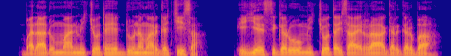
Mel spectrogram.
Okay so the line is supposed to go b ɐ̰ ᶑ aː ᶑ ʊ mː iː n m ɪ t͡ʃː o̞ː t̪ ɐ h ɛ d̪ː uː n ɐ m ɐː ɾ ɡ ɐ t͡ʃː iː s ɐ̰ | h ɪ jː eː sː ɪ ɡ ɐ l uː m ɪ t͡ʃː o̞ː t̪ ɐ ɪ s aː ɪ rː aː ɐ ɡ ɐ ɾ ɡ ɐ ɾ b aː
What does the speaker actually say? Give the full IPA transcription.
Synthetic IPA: b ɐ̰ ᶑ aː ᶑ ʊ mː aː n m ɪ t͡ʃː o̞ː t̪ ɐ h ɛ d̪ː uː n ɐ m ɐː ɾ ɡ ɐ t͡ʃː iː s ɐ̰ | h ɪ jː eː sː ɪ ɡ ɐ ɾ uː m ɪ t͡ʃː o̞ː t̪ ɐ ɪ s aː ɪ rː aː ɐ ɡ ɐ ɾ ɡ ɐ ɾ b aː

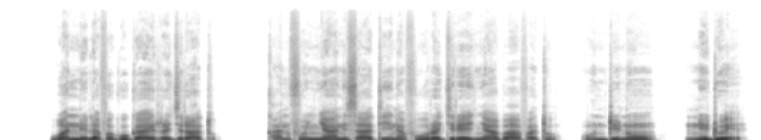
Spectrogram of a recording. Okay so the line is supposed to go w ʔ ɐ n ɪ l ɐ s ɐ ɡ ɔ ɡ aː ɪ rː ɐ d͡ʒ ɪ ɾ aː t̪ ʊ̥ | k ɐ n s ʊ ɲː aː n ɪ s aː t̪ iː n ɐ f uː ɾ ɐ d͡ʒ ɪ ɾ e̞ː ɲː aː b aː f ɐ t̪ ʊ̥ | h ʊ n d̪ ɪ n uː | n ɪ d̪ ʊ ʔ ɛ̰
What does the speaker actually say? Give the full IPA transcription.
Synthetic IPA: w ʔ ɐ nː ɪ l ɐ f ɐ ɡ ɔ ɡ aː ɪ rː ɐ d͡ʒ ɪ ɾ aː t̪ ʊ̥ | k ɐ n f ʊ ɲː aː n ɪ s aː t̪ iː n ɐ f uː ɾ ɐ d͡ʒ ɪ ɾ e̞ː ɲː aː b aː f ɐ t̪ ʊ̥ | h ʊ n d̪ ɪ n uː | n ɪ d̪ ʊ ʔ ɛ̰

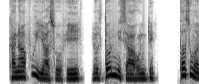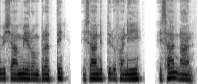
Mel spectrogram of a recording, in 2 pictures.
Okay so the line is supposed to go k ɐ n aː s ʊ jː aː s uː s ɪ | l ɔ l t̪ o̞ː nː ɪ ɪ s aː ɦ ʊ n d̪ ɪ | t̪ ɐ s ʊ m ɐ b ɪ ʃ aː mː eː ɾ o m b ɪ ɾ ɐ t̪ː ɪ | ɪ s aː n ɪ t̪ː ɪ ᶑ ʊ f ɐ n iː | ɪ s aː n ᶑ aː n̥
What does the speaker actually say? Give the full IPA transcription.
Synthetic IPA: k ɐ n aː f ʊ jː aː s uː f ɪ | l ɔ l t̪ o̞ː nː ɪ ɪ s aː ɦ ʊ n d̪ ɪ | t̪ ɐ s ʊ m ɐ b ɪ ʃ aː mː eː ɾ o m b ɪ ɾ ɐ t̪ː ɪ | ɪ s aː n ɪ t̪ː ɪ ᶑ ʊ f ɐ n iː | ɪ s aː n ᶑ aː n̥

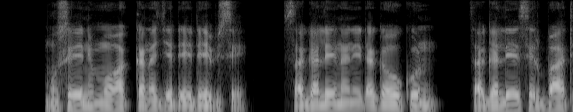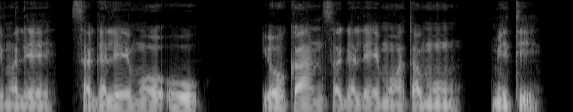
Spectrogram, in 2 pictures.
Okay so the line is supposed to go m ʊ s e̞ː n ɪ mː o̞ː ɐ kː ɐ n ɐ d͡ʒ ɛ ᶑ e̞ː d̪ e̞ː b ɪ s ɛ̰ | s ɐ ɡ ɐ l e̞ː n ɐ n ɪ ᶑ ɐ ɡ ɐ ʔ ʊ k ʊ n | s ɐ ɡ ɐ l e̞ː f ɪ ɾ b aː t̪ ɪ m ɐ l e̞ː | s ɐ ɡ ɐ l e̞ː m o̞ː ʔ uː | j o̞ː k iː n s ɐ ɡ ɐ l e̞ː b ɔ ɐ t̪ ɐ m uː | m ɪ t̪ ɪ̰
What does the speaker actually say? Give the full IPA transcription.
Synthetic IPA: m ʊ s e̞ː n ɪ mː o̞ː ɐ kː ɐ n ɐ d͡ʒ ɛ ᶑ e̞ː d̪ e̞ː b ɪ s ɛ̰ | s ɐ ɡ ɐ l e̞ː n ɐ n ɪ ᶑ ɐ ɡ ɐ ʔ ʊ k ʊ n | s ɐ ɡ ɐ l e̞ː s ɪ ɾ b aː t̪ ɪ m ɐ l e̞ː | s ɐ ɡ ɐ l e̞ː m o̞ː ʔ uː | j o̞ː k aː n s ɐ ɡ ɐ l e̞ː m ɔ ɐ t̪ ɐ m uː | m ɪ t̪ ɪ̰

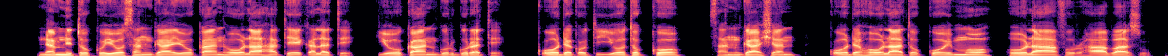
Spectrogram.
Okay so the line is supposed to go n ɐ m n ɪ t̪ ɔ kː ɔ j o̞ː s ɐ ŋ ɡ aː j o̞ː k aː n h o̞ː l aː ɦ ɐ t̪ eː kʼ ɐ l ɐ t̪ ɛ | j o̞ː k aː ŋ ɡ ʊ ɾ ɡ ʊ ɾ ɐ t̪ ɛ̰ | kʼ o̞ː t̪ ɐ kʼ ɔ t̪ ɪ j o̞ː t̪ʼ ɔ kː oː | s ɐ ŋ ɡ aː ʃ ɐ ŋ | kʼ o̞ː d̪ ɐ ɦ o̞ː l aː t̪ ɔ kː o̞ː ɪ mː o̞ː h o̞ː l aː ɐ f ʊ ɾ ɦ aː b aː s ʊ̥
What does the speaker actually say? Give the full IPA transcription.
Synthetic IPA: n ɐ m n ɪ t̪ ɔ kː ɔ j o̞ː s ɐ ŋ ɡ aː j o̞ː k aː n h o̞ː l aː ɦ ɐ t̪ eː kʼ ɐ l ɐ t̪ ɛ | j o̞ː k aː ŋ ɡ ʊ ɾ ɡ ʊ ɾ ɐ t̪ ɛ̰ | kʼ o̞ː d̪ ɐ kʼ ɔ t̪ ɪ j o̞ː t̪ ɔ kː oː | s ɐ ŋ ɡ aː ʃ ɐ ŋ | kʼ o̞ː d̪ ɐ ɦ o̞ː l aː t̪ ɔ kː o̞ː ɪ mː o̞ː h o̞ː l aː ɐ f ʊ ɾ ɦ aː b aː s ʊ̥

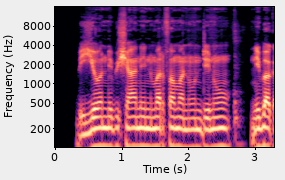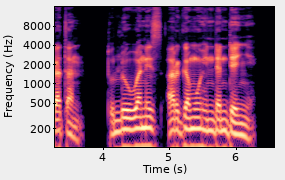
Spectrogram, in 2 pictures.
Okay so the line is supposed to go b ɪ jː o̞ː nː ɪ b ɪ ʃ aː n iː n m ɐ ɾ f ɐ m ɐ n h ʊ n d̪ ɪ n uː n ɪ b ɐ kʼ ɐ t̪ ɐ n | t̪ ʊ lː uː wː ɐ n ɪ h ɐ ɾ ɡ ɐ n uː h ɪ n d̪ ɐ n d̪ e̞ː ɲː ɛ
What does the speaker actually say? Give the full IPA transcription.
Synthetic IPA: b ɪ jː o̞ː nː ɪ b ɪ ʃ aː n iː n m ɐ ɾ f ɐ m ɐ n h ʊ n d̪ ɪ n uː n ɪ b ɐ kʼ ɐ t̪ ɐ n | t̪ ʊ lː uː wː ɐ n ɪ s ɐ ɾ ɡ ɐ m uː h ɪ n d̪ ɐ n d̪ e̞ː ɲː ɛ

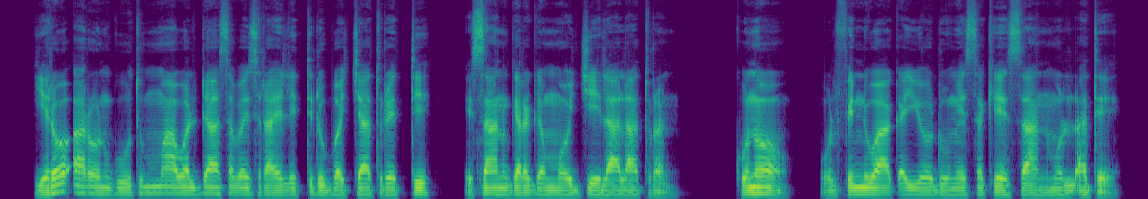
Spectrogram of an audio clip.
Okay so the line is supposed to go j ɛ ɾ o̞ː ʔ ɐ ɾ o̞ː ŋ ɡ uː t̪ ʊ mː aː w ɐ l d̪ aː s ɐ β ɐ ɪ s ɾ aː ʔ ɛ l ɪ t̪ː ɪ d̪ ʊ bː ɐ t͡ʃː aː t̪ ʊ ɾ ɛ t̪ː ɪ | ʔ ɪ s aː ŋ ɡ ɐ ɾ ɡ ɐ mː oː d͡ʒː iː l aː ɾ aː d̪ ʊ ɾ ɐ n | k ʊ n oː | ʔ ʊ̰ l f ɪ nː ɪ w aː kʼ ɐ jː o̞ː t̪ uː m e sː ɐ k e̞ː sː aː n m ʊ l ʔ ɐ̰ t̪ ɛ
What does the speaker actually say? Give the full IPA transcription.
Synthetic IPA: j ɛ ɾ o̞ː ʔ ɐ ɾ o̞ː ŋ ɡ uː t̪ ʊ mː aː w ɐ l d̪ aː s ɐ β ɐ ɪ s ɾ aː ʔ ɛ l ɪ t̪ː ɪ d̪ ʊ bː ɐ t͡ʃː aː t̪ ʊ ɾ ɛ t̪ː ɪ | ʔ ɪ s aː ŋ ɡ ɐ ɾ ɡ ɐ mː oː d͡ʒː iː l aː l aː t̪ ʊ ɾ ɐ n | k ʊ n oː | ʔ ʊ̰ l f ɪ nː ɪ w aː kʼ ɐ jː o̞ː d̪ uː m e sː ɐ k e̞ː sː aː n m ʊ l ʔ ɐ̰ t̪ ɛ

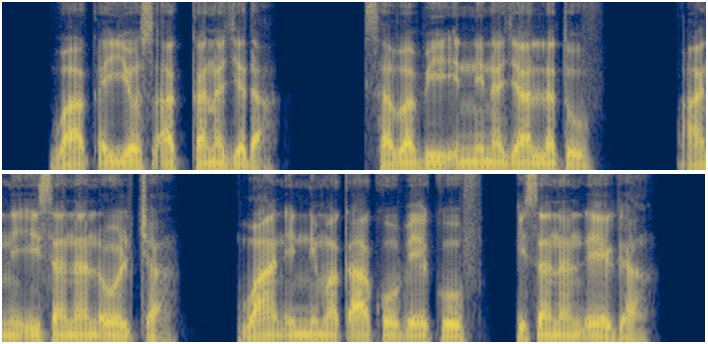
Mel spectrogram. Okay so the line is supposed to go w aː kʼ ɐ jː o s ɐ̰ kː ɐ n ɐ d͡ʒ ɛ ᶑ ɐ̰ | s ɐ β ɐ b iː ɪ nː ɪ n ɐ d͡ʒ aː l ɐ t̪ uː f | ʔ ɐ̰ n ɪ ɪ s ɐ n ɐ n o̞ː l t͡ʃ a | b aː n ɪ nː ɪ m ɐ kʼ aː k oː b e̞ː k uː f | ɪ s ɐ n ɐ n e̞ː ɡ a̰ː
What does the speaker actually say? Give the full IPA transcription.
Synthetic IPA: w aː kʼ ɐ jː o s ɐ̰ kː ɐ n ɐ d͡ʒ ɛ ᶑ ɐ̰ | s ɐ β ɐ b iː ɪ nː ɪ n ɐ d͡ʒ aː lː ɐ t̪ uː f | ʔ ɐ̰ n ɪ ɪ s ɐ n ɐ n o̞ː l t͡ʃ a | w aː n ɪ nː ɪ m ɐ kʼ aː k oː b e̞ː k uː f | ɪ s ɐ n ɐ n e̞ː ɡ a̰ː

